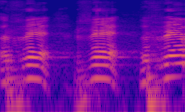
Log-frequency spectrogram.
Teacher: रे बोलेंगे तो जीभ में कंपन होगा बेटा जी, जीभ में कंपन होगा। और ऐसे लगा कर जीभ पर कोई चीज रखी और हमने लुढ़का दिया है, रे, रे। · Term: लुंठित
